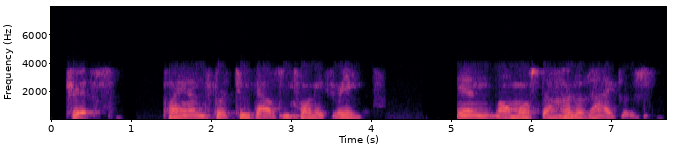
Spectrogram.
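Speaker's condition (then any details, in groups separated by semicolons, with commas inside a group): Parkinson's; severe tremors, deep brain stimulation five years after diagnosis; about 13 years since diagnosis, DBS very effective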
